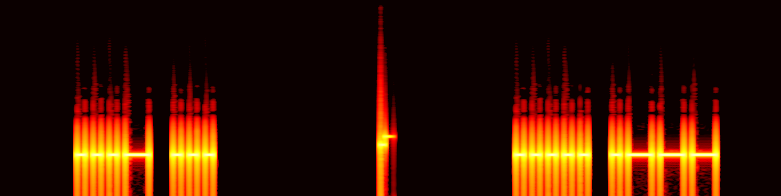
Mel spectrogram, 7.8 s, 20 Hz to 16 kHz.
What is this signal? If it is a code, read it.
Morse code, heard as a keyed tone, about 15 wpm, 700 Hz. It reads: V S 5 J
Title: Two Challenging Letter-Number Combinations 15wpm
